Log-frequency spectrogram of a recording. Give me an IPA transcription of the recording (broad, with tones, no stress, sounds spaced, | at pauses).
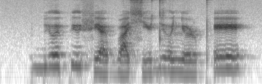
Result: bʲ o˦ ə̯ pʲ u˦˨ fʲ a˨ ə̯ b a˨ sʲ ʉ˦ d ɨ˨ ʊ̯ lʲ o˨˦ ɭ pʼ e˦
